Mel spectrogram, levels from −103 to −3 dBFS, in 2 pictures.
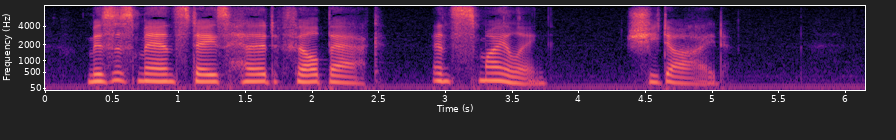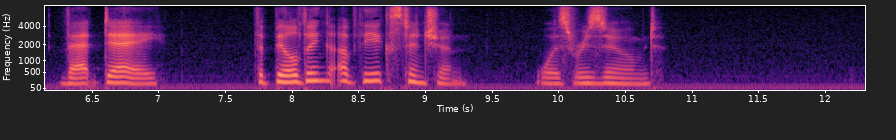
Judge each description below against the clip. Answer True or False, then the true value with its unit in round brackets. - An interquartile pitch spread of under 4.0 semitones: False (4.9 semitones)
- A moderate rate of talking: False (90 wpm)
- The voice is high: True (195 Hz)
